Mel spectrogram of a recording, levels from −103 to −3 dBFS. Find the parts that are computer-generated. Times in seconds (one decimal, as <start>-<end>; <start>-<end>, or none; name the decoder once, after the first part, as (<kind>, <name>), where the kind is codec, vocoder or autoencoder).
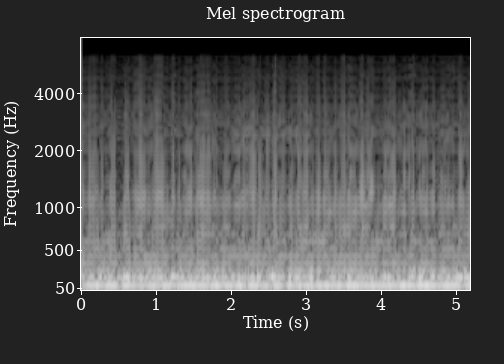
0.0-5.2 (vocoder, BigVGAN v2)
